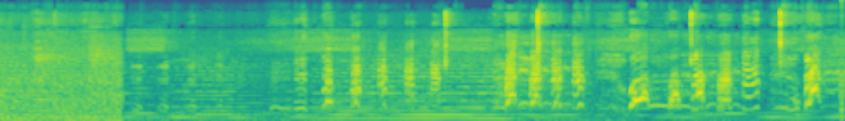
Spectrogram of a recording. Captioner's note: Black Jack laughs; Gadgetson laughs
